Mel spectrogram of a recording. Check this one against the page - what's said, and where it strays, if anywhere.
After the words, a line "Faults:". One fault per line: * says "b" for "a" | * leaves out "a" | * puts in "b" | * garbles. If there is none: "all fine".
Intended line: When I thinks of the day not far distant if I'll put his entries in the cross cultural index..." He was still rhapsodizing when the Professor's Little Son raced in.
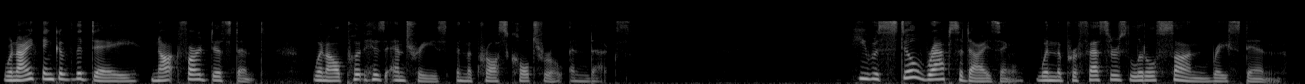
When I think of the day not far distant when I'll put his entries in the cross cultural index..." He was still rhapsodizing when the Professor's Little Son raced in.
Faults:
* says "think" for "thinks"
* says "when" for "if"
